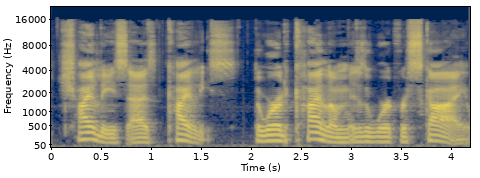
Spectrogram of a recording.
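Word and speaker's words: caelum: The Romans would have pronounced chilies as kylis. The word kylum is the word for sky or heaven.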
